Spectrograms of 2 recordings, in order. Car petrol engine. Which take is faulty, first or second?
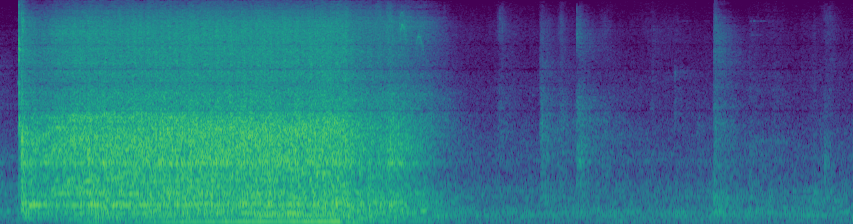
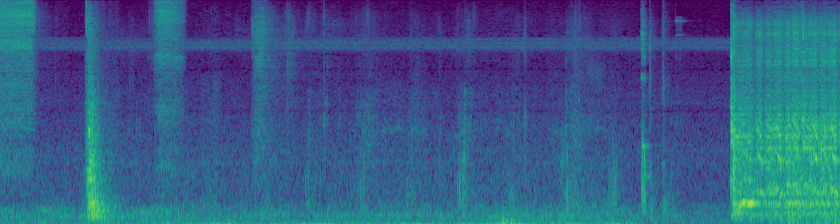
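second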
